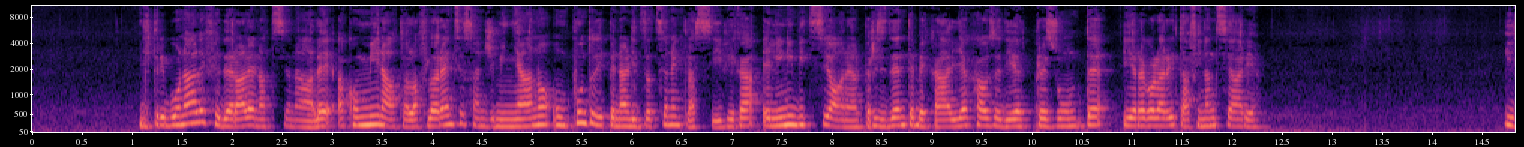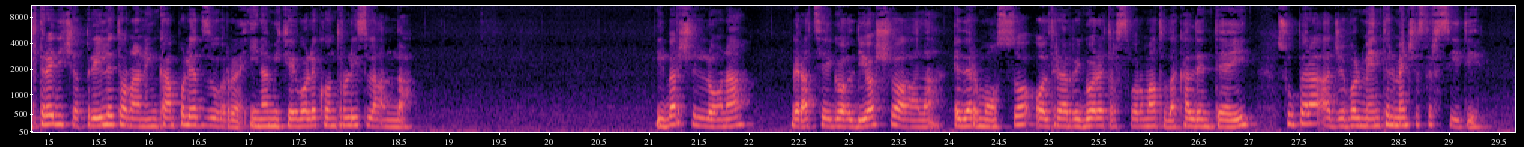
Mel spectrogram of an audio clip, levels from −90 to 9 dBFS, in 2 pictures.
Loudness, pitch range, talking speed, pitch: -21 LUFS, 175-210 Hz, 120 wpm, 190 Hz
